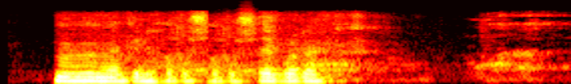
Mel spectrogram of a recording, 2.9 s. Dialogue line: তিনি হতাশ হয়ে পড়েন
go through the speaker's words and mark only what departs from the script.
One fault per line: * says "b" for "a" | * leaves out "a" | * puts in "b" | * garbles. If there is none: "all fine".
* puts in "হতাশ"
